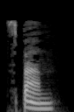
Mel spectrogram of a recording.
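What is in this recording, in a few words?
"span", British English; Time, history; Thời gian, lịch sử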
